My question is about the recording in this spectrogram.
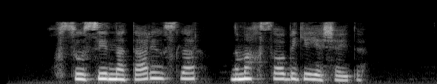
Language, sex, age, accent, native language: Uzbek, female, 19-29, Sirdaryo, Uzbek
